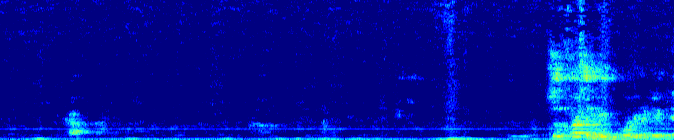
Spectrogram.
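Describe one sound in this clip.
A man speaks to an audience in a large room, heard from a distance.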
